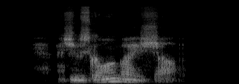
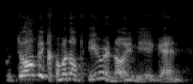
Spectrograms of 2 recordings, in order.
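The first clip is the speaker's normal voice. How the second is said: high, loud warning; annoyed fairy man; 12 semitones higher, 9 dB louder than usual. Acted. Fairy man tells Flanagan not to return, loudly annoyed. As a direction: send him off testily.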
